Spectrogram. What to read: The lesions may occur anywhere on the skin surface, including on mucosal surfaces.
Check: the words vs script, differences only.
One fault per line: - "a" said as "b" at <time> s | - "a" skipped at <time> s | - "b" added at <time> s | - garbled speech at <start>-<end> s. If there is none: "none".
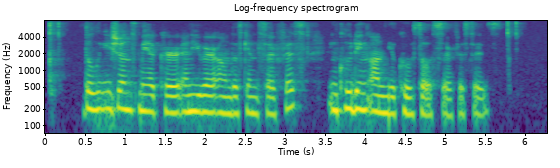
none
